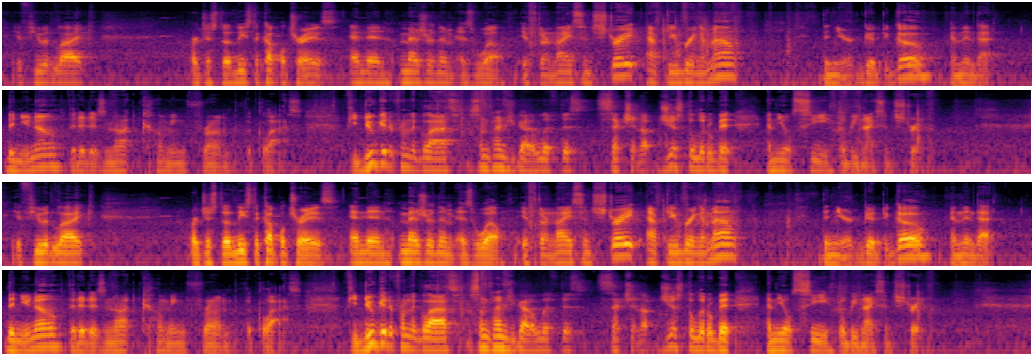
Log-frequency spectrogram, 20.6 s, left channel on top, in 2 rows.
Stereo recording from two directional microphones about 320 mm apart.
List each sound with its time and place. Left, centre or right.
0.1 s speech: right; by 7.3 s centre
8.4 s speech: centre
15.9 s speech: centre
